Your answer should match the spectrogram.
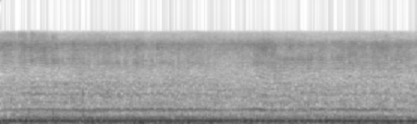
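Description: Honeybees buzzing in flight around the hive entrance, a steady, unbroken low hum.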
